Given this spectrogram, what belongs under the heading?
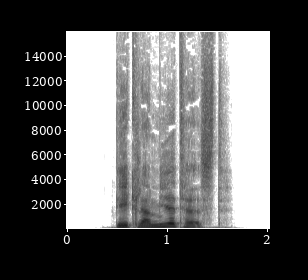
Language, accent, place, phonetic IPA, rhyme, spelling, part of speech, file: German, Germany, Berlin, [ˌdeklaˈmiːɐ̯təst], -iːɐ̯təst, deklamiertest, verb, De-deklamiertest.ogg
- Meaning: inflection of deklamieren: 1. second-person singular preterite 2. second-person singular subjunctive II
